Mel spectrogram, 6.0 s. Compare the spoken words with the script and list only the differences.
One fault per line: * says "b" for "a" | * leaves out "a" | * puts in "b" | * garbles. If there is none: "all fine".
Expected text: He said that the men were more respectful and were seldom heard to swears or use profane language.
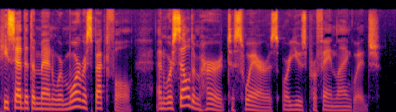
all fine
